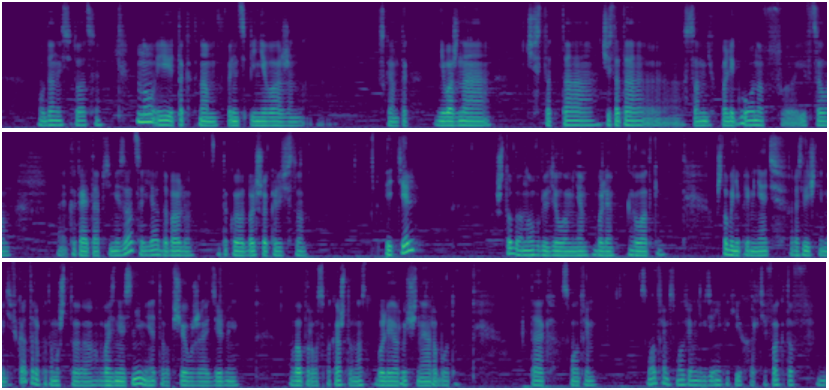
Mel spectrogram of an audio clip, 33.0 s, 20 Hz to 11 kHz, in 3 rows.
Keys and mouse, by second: 14.5 middle click, 15.0 shift+click, 15.4 middle click, 15.7 shift+click, 15.9-27.3 shift+middle drag, 27.3-28.3 drag, 28.3-32.9 middle drag, 29.0 Tab.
